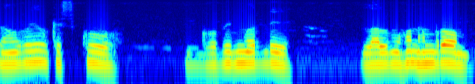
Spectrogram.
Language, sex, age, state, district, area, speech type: Santali, male, 60+, Odisha, Mayurbhanj, rural, spontaneous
